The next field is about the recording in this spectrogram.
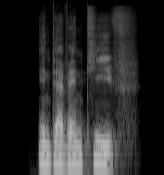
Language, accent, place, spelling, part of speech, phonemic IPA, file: German, Germany, Berlin, interventiv, adjective, /ɪntɐvɛnˈtiːf/, De-interventiv.ogg
- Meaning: interventive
